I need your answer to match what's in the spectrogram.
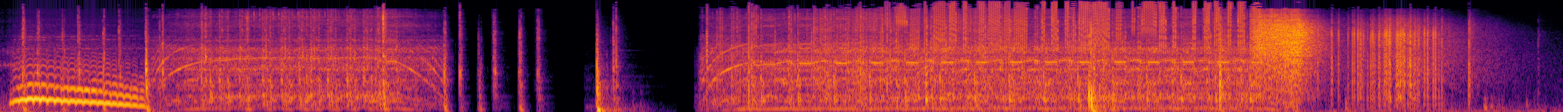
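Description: A pigeon lets out a short coo at the start, then sharp clicks and taps break in, followed by a steady burst of rustling, flapping-like noise. No one speaks.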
